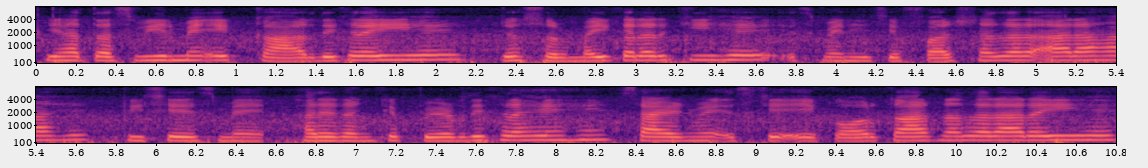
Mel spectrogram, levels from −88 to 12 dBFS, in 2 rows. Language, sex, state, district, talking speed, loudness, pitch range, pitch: Hindi, female, Bihar, Jamui, 215 wpm, -19 LUFS, 190-220 Hz, 205 Hz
